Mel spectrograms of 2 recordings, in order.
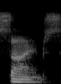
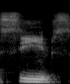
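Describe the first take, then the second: First: The vowel sounds like 'eye', as in times. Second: The vowel sounds like 'ee', as in seams. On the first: This is how other people say it. "other people uh, pronounce it as cymes" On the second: This is how the speaker says it. "I call them uh, seams"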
